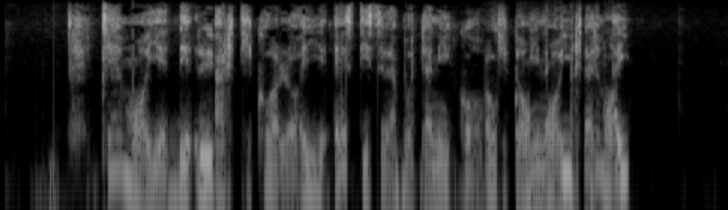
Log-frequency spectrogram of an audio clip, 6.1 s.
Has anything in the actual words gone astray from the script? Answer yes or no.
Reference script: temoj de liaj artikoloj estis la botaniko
yes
